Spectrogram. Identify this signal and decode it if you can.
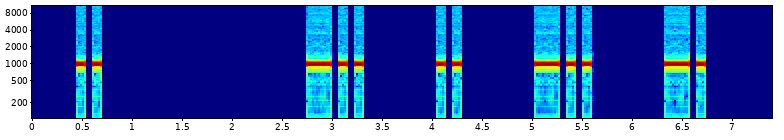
Morse code, heard as a keyed tone, about 15 wpm, spaced as for 8 wpm, 1000 Hz. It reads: I DIDN
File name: qotdfiles / 8wpm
